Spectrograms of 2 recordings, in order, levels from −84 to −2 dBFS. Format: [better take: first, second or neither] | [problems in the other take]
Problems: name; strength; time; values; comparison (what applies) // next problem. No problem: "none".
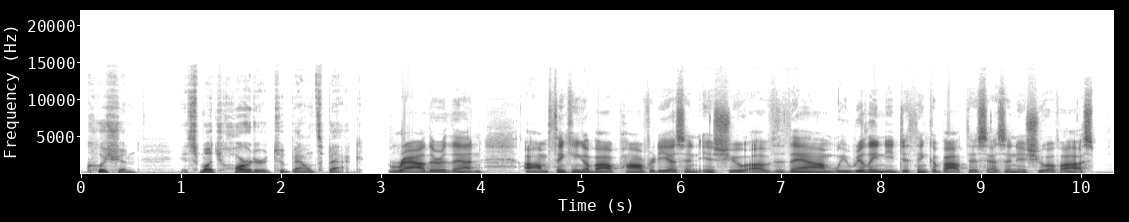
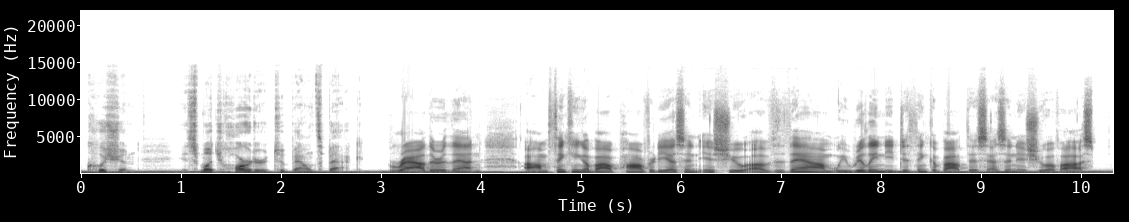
first | low rumble; noticeable; until 4.5 s and from 7.5 s on; 20 dB below the speech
